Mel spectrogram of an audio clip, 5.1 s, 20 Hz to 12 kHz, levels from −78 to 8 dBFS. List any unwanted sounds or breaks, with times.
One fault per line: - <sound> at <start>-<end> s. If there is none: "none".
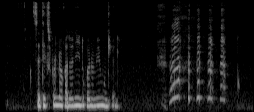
- laugh at 3.1-4.7 s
